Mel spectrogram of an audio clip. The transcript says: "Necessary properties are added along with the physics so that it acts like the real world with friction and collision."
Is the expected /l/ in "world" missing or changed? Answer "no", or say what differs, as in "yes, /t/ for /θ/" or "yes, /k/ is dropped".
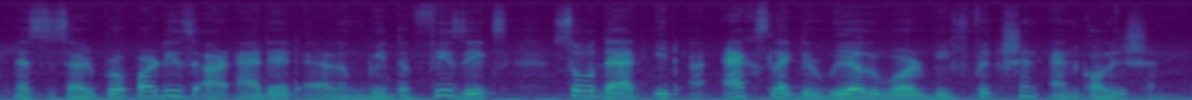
yes, /l/ is dropped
